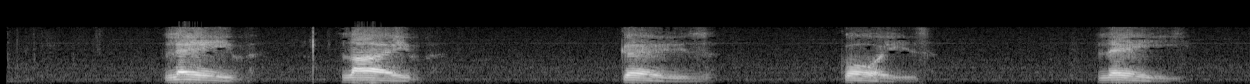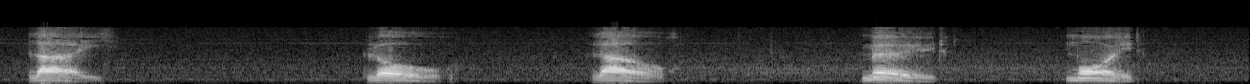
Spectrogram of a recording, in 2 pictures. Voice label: diph over yes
